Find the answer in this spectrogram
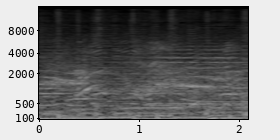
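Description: Several children shouting and calling out at once, their voices overlapping, over background music with a steady bass line.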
